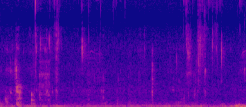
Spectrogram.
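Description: Chopsticks click against a plate of noodles.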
